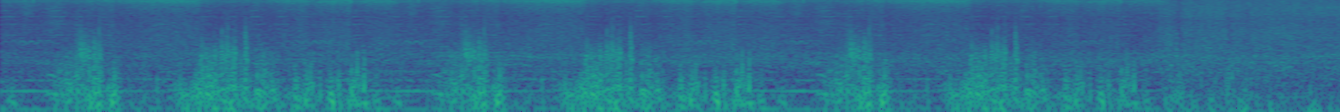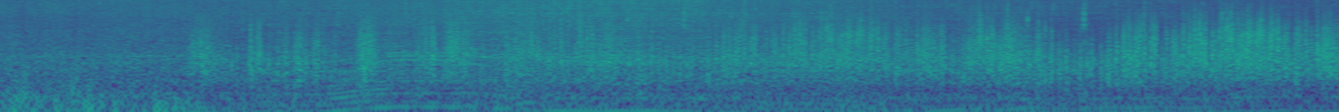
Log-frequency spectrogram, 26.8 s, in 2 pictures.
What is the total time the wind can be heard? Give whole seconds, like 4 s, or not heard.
27 s.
